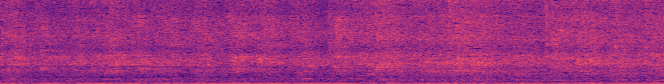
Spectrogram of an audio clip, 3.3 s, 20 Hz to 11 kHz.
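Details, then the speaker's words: 1973 Chevrolet Nova Custom Hatchback, numbers-matching 350 V8 with Holley carb, heard from behind the car: steady, even, throaty low rumble with no knocks, misses or ticks; smooth, healthy normal idle. "Hear a little rumble out of that 350. Throaty sound."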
